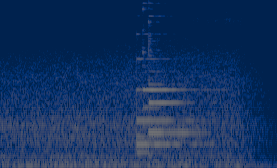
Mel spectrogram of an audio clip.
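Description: A short electronic notification chime rings out.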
